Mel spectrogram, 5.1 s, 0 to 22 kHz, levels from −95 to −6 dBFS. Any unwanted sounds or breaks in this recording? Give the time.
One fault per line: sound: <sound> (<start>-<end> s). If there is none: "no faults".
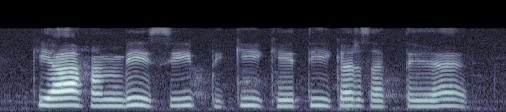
no faults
